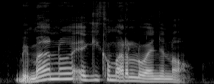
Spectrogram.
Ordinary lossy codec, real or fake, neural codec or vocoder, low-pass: none; real; none; none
